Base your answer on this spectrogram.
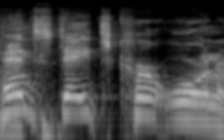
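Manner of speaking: high-pitched yell. Arguing about a football player's name with another speaker: yelling. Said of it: "Why are you yelling at me?".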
